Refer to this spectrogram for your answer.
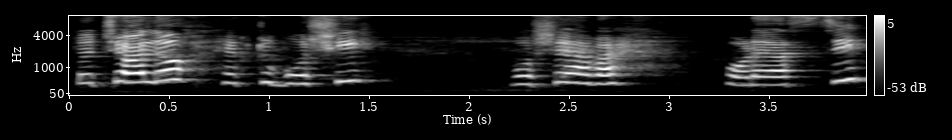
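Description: A woman's voice: very high voice, measured pace, reverberant, low-quality recording. A woman chatting casually to her viewers as she walks around her home and does chores. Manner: chatty, addresses viewers as friends; talks softly at times, walking around the home. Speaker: vlogger, homemaker. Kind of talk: casual vlog chat to viewers. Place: home, indoors.

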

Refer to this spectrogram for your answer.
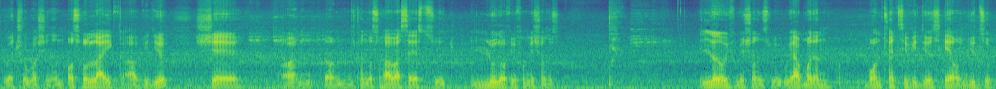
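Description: Deep-voiced man filming his workshop. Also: a little slow. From Nigeria. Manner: explaining step by step, repeats himself. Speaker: oven fabricator showing his work. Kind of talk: walkthrough narration while filming. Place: workshop and outdoor street site. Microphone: phone held while filming. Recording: phone video with loud background noise.

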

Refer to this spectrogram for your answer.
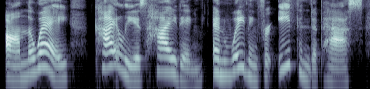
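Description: A woman's voice: medium pitch, sing-song, normal speed, a bit bright, dry recording, studio quality. A woman voicing a perky, encouraging narrator for a children's makeover game, in an exclamatory, sing-song way. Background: music.

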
